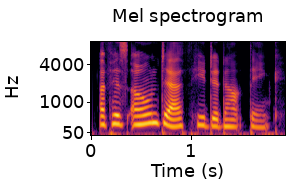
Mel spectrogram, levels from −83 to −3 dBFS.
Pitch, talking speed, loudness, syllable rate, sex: 215 Hz, 245 wpm, -18 LUFS, 4.6 syllables/s, female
